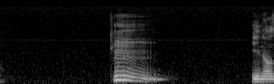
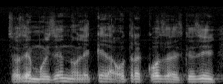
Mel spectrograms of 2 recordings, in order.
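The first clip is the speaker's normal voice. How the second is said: usual speaking voice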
